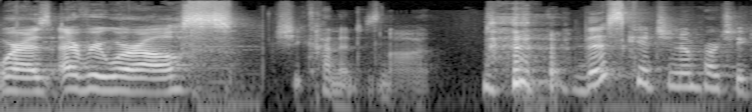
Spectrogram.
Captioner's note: laughs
